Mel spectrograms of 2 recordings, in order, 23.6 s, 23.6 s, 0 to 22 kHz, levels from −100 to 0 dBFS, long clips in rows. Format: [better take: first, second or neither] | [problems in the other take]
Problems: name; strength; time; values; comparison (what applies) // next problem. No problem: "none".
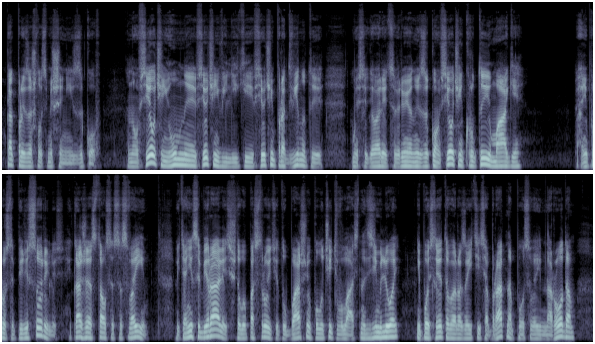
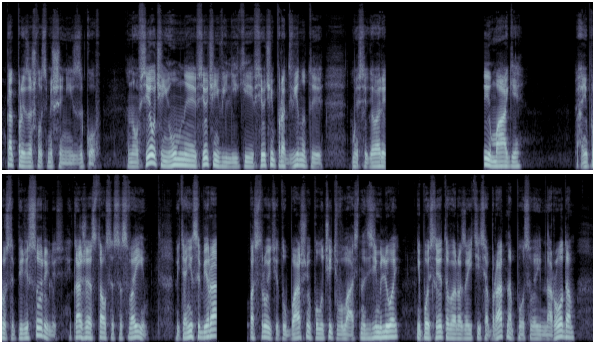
first | audio cutting out; at 7.5 s for 2 s and at 16 s for 0.5 s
